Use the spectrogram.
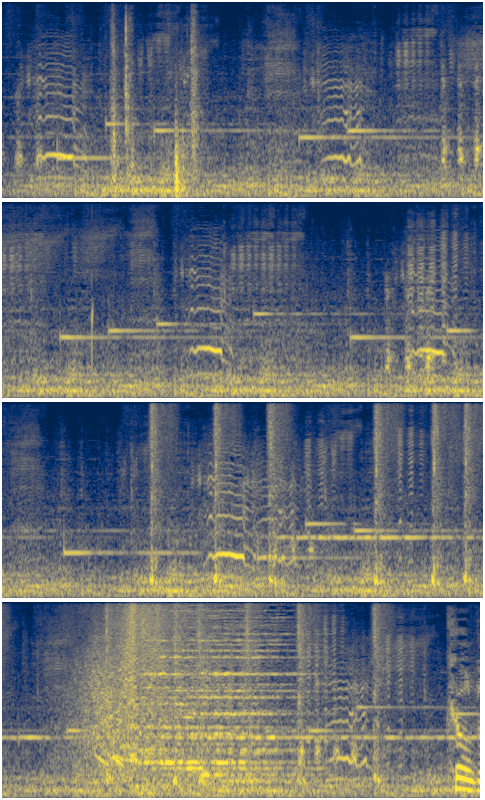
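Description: Horned goats in a Minecraft survival game let out repeated short bleats over quiet game ambience, with a louder burst of activity near the end.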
